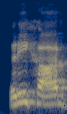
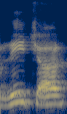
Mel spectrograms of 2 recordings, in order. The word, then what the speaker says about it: Richard: Richard, or Richard, because he lived for a long time and built in the United States. That's why I'm undecided to pronounce Richard like in Austria or Richard.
